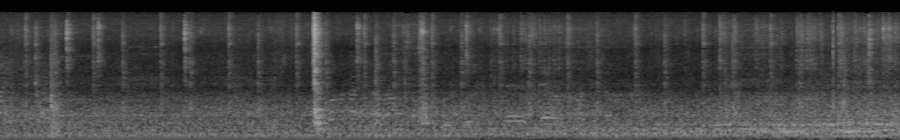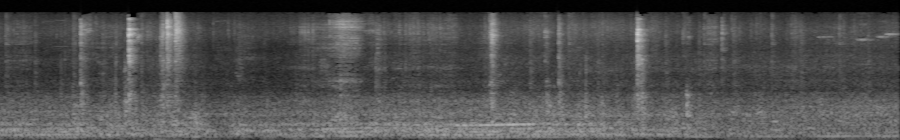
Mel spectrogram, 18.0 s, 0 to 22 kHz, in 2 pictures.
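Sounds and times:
bus diesel engine: 0:00.0 - 0:18.0
sharp clicks and rattles: 0:00.2 - 0:11.0.

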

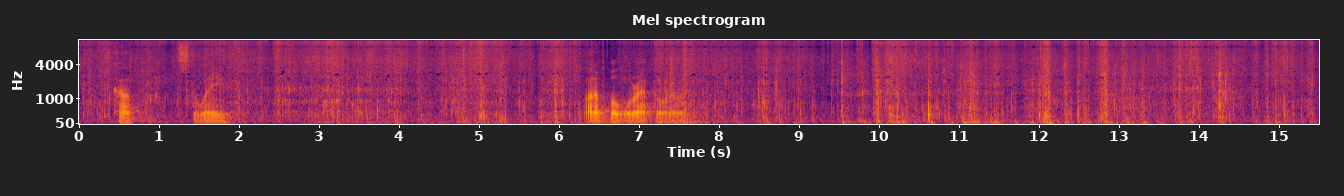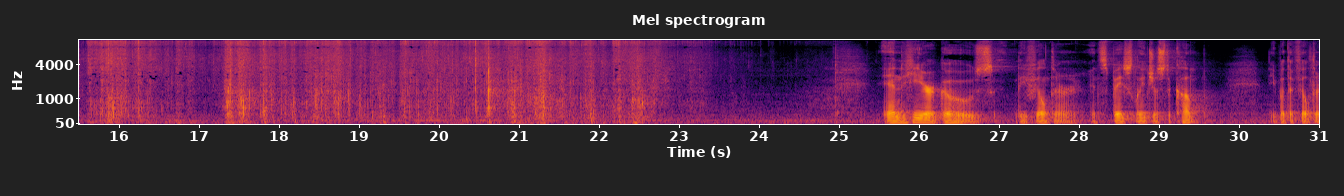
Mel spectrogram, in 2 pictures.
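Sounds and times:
bubble wrap crinkling: 0:00.0 - 0:24.3.

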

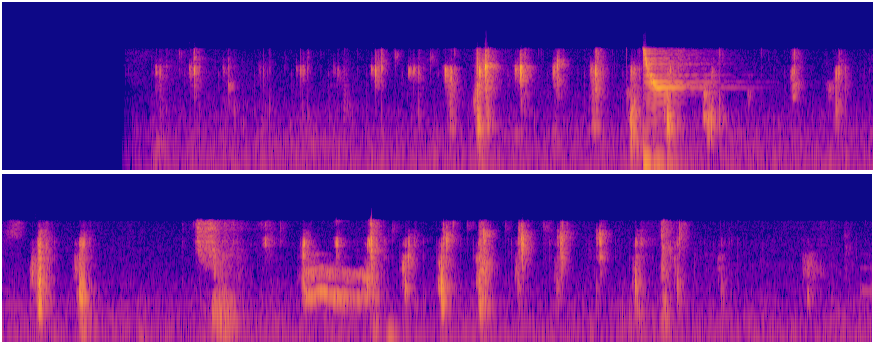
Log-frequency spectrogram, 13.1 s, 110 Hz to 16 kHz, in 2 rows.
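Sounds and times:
kitten sucking from bottle: 0:01.1 - 0:04.8.

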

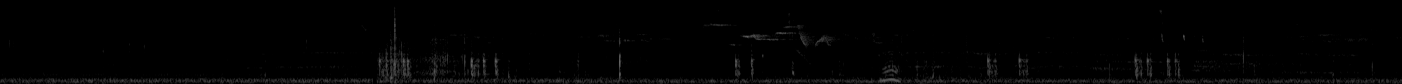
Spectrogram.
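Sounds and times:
high bird chirps: 0:05.8 - 0:09.0.

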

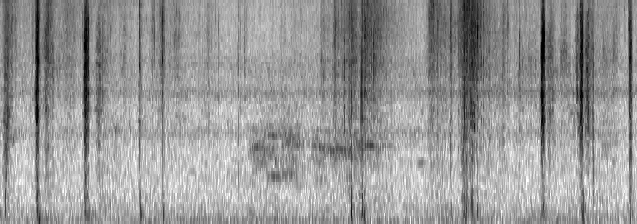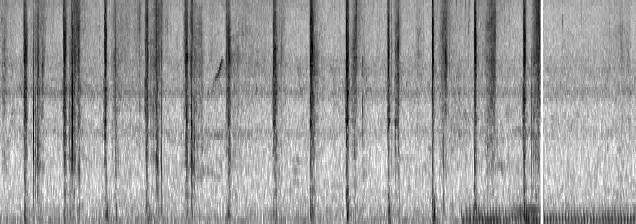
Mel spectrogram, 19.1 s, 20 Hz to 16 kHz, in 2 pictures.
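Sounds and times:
digging tool striking hard earth: 0:00.0 - 0:02.6, 0:08.0 - 0:17.7.

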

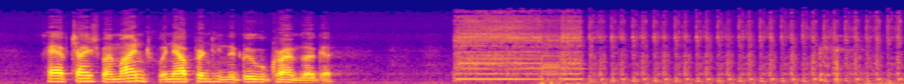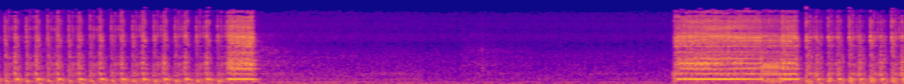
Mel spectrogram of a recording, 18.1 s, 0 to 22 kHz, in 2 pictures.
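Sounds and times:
stepper motors buzzing and pulsing: 0:04.6 - 0:11.6, 0:15.8 - 0:18.0.

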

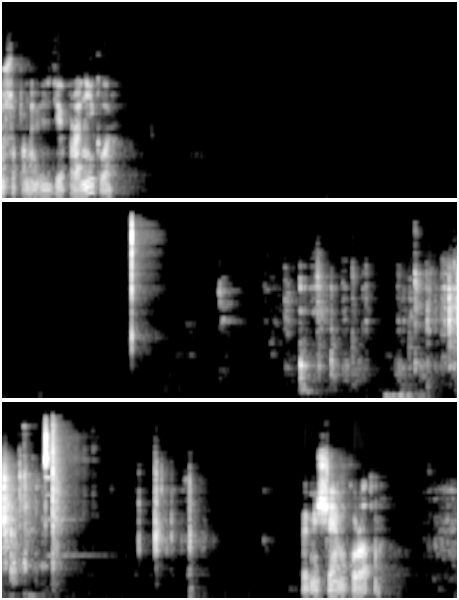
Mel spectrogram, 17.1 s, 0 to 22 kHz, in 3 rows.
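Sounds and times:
sharp click: 0:07.3 - 0:07.7.

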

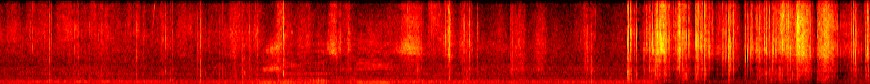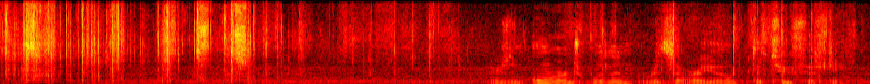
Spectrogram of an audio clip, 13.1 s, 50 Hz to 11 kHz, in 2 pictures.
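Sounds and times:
foil wrapper tearing and crinkling: 0:04.7 - 0:08.9.

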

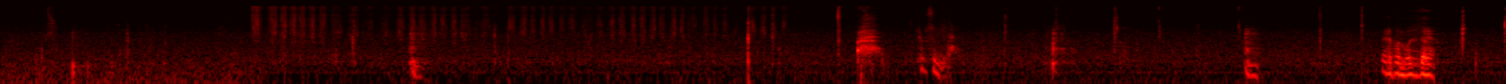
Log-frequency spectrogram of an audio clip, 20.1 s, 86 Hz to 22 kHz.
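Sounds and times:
palms rubbing together: 0:03.3 - 0:10.6.

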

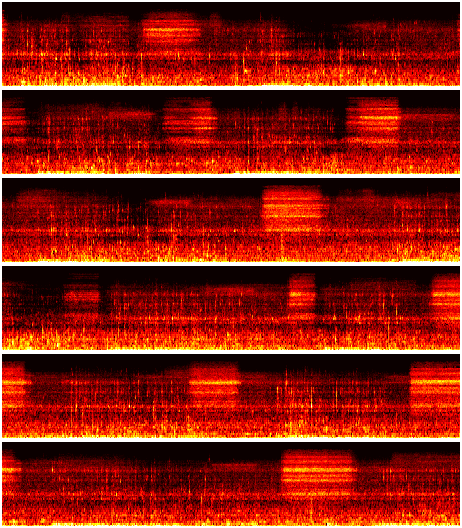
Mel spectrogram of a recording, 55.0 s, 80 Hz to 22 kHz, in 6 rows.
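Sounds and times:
bubbling exhalation rumble: 0:00.0 - 0:08.3, 0:09.1 - 0:17.4, 0:19.0 - 0:24.7, 0:25.5 - 0:41.0, 0:41.6 - 0:54.9
regulator inhalation hiss: 0:02.8 - 0:04.1, 0:09.1 - 0:09.7, 0:12.4 - 0:13.5, 0:16.1 - 0:17.3, 0:23.5 - 0:24.9, 0:28.8 - 0:29.5, 0:33.2 - 0:33.8, 0:36.1 - 0:37.3, 0:40.4 - 0:41.6, 0:44.8 - 0:46.2, 0:51.4 - 0:53.0.

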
